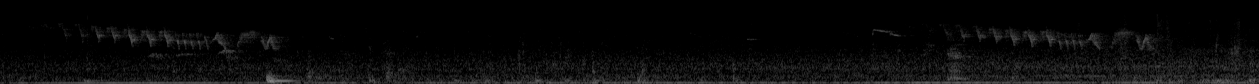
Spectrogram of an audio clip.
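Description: Cocker spaniel puppies scamper across wooden boards.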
